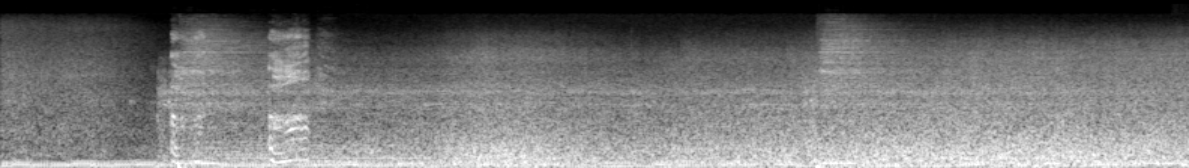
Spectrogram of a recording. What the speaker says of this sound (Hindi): लहरें काफी तेज हैं।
